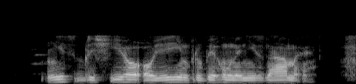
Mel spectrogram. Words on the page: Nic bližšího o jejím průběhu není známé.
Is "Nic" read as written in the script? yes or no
yes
